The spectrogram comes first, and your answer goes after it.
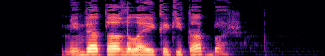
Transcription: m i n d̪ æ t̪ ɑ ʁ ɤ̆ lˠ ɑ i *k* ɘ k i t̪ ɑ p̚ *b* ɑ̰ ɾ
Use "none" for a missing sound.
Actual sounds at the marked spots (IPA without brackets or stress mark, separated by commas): k, b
